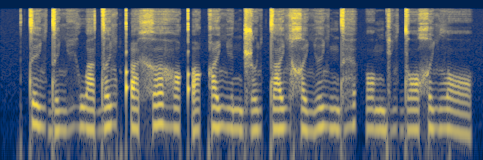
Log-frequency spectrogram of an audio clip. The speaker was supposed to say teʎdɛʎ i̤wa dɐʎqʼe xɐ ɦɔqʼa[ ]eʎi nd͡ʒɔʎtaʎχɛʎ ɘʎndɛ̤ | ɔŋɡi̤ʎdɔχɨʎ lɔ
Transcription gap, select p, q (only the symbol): q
